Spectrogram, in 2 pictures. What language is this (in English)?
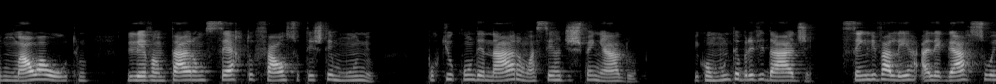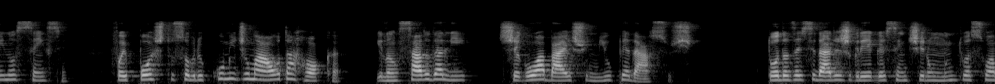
Portuguese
